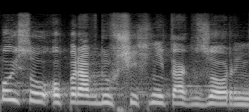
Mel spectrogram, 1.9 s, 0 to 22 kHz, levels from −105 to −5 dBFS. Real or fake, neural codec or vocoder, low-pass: fake; autoencoder, 48 kHz, 128 numbers a frame, DAC-VAE, trained on Japanese speech; 14.4 kHz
